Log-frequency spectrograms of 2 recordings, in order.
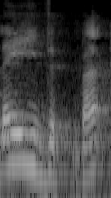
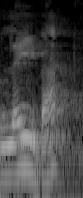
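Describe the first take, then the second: First: The d sound at the end is pronounced. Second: The d sound at the end is dropped. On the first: "not laid back" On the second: "but lay back"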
